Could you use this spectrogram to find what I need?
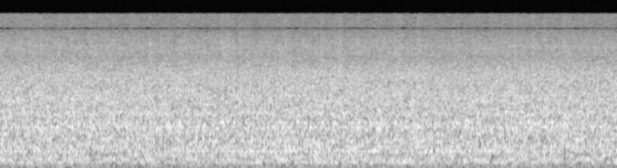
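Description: A harvester engine drones steadily.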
